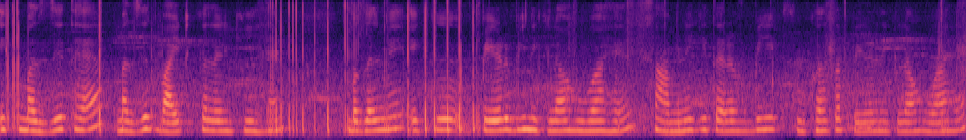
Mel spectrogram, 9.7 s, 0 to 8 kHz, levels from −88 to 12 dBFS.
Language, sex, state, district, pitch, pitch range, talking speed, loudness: Hindi, female, Uttar Pradesh, Muzaffarnagar, 220 Hz, 210-240 Hz, 165 wpm, -19 LUFS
